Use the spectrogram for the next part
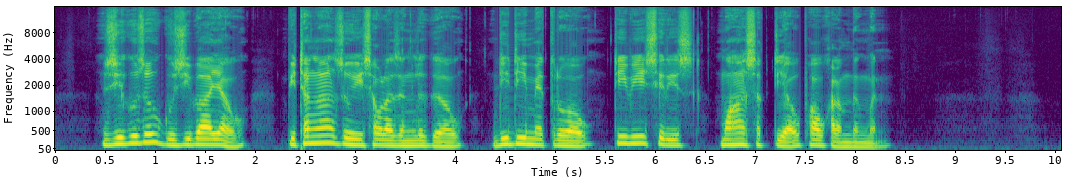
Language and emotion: Bodo, neutral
